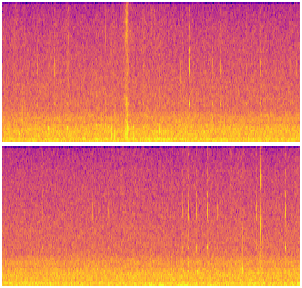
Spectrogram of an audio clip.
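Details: A very quiet room hiss with faint soft rustling and occasional tiny ticks.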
